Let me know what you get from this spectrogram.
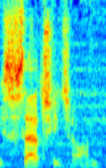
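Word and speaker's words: salchichón: it was c-h-a-s-i-c-h-u-n-g okay the actual spelling though is c s-a-l-c-h i c h accented o n yeah so it's supposed to be sachi chan yeah so cha chung sachi chong it's close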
